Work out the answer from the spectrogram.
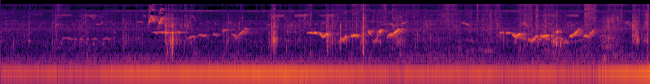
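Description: Small birds chirping in two spells of quick rising and falling notes, with a few sharp clicks, over a steady low hum.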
